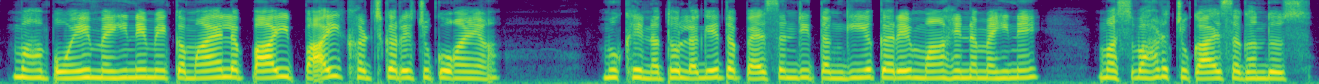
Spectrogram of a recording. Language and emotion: Sindhi, sad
